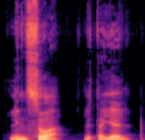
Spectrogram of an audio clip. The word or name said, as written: לנסוע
